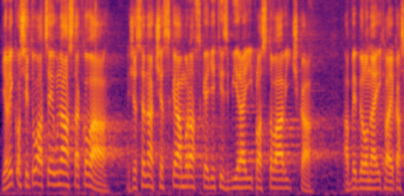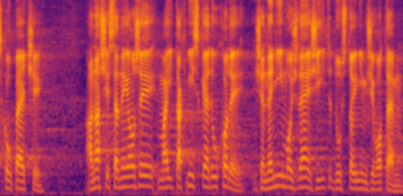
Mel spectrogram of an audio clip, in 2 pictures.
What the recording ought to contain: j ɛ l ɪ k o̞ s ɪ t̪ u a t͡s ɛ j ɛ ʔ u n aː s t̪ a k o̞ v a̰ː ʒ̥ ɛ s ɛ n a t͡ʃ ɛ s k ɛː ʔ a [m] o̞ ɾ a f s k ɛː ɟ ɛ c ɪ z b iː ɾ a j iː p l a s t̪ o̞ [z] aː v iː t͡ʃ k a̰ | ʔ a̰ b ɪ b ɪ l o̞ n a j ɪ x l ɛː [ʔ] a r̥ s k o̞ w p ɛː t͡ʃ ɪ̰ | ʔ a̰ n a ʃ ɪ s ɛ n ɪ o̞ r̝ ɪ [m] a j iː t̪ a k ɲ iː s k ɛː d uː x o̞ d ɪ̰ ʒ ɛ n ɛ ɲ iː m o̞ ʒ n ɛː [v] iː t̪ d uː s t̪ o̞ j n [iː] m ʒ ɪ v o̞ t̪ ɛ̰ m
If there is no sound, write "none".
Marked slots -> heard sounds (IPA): m, v, k, m, ʒ, iː

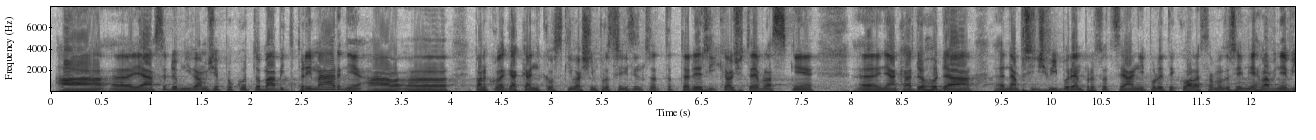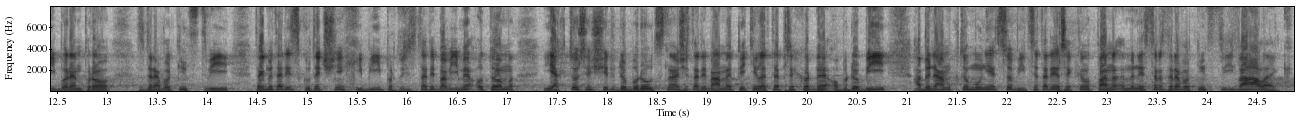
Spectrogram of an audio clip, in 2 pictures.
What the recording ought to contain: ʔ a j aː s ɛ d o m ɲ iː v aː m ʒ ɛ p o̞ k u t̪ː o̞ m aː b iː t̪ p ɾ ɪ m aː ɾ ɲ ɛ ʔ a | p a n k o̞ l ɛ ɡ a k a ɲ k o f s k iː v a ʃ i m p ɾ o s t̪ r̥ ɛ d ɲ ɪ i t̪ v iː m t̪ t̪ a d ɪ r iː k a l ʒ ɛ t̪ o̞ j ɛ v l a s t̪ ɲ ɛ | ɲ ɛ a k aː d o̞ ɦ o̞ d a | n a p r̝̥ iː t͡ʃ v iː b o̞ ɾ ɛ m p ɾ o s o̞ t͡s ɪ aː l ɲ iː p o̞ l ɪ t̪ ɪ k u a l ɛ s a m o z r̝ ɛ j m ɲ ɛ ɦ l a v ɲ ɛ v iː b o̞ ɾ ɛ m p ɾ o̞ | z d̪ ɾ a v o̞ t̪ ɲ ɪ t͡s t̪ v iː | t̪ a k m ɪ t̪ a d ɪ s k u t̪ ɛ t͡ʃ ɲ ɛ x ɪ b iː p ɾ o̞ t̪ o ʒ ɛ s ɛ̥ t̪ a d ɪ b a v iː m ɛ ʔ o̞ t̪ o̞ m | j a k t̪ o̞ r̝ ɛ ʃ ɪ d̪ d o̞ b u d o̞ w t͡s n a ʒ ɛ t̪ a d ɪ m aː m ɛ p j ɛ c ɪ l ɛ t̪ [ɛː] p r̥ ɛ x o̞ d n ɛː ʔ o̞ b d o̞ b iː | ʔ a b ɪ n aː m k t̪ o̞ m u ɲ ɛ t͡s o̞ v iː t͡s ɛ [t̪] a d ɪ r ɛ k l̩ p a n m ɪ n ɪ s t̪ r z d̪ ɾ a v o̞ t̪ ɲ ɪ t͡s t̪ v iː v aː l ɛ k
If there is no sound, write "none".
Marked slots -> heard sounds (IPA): ɛː, t̪

